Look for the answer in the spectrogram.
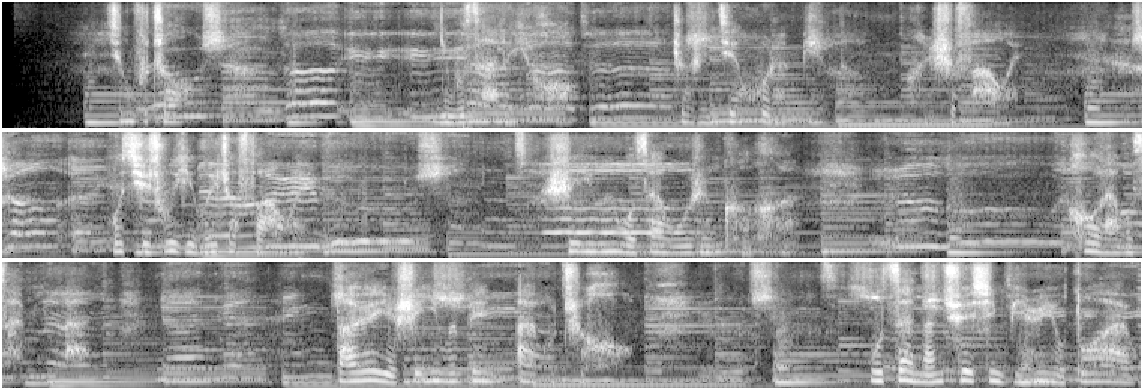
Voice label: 小说 片段配音; 风情不摇晃

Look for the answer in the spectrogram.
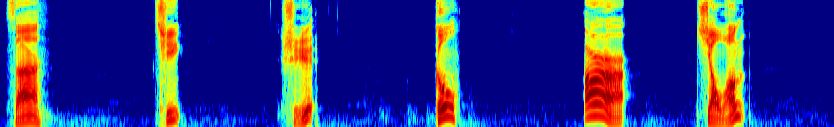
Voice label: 棋牌游戏男

